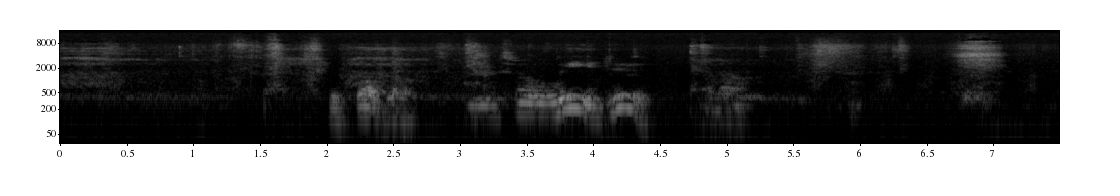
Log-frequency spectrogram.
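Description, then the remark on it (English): Someone coughs in two short rough clusters, a few harsh bursts close together, followed by quieter breathy throat noises. “Now I'm coughing again.”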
